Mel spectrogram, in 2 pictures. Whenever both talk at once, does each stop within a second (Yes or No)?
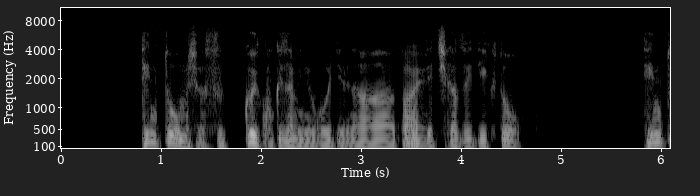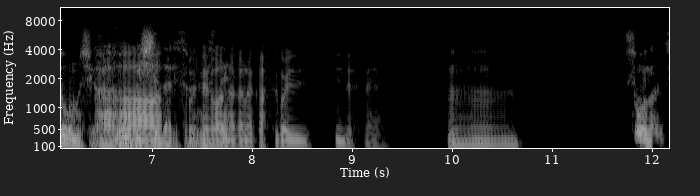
No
